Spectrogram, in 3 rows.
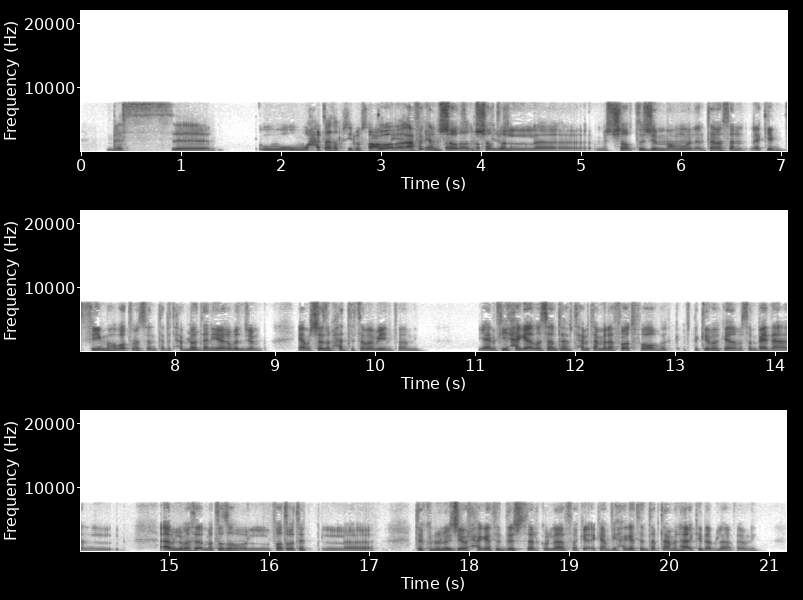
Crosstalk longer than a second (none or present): present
